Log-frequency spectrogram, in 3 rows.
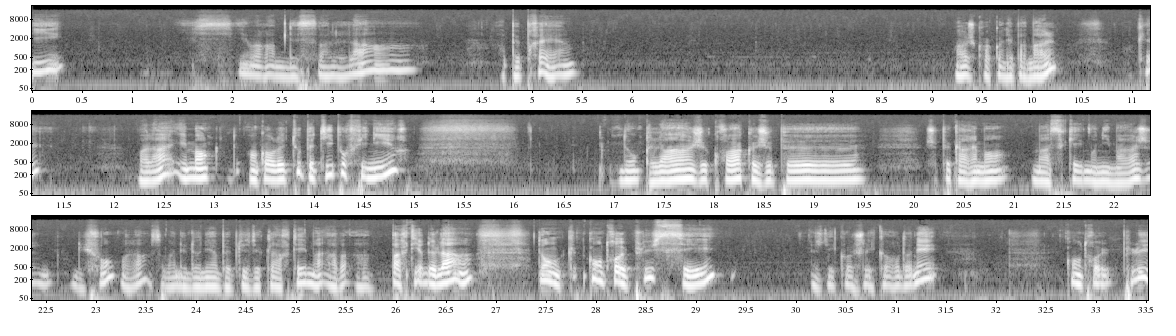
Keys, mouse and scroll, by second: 0.6-4.5 drag, 5.5 click, 7.2 click, 9.4 scroll down 1, 10.1 right click, 11.3 click, 21.2 click, 21.6 space, 23.4 click, 28.6 ctrl+c, 30.3 click, 31.7 click, 32.4-33.5 ctrl+middle drag.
